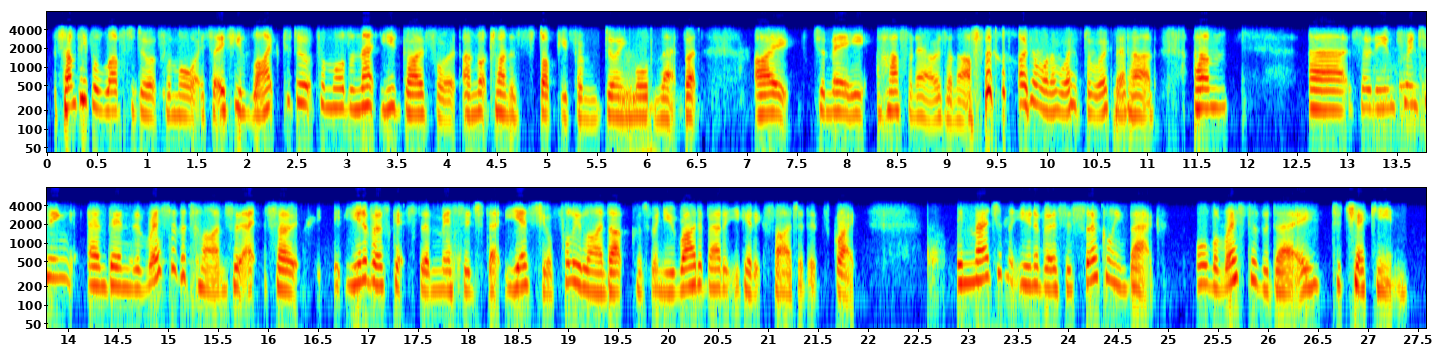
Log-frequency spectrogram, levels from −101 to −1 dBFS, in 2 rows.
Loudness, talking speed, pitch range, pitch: -21 LUFS, 220 wpm, 180-225 Hz, 205 Hz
